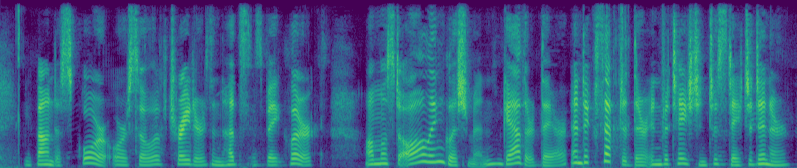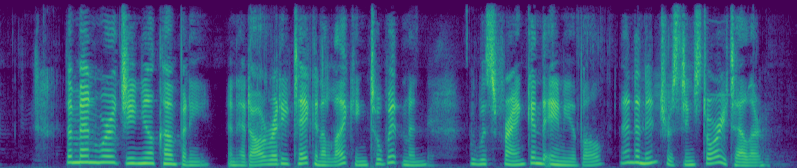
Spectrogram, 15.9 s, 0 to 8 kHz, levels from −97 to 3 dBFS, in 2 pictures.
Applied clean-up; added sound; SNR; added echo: neural mask model DeepFilterNet 3.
